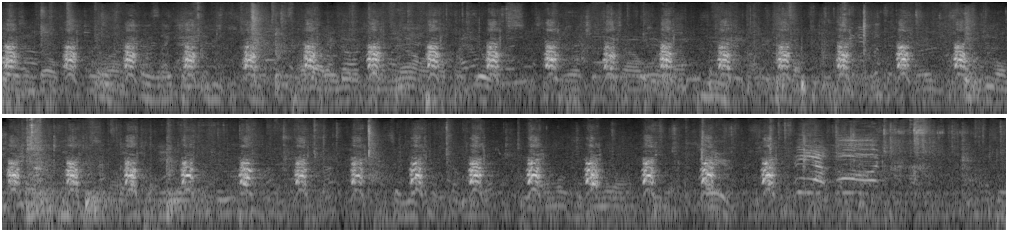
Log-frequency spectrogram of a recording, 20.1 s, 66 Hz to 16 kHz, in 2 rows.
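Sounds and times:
dog barking rhythmically: 0:00.0 - 0:17.9.

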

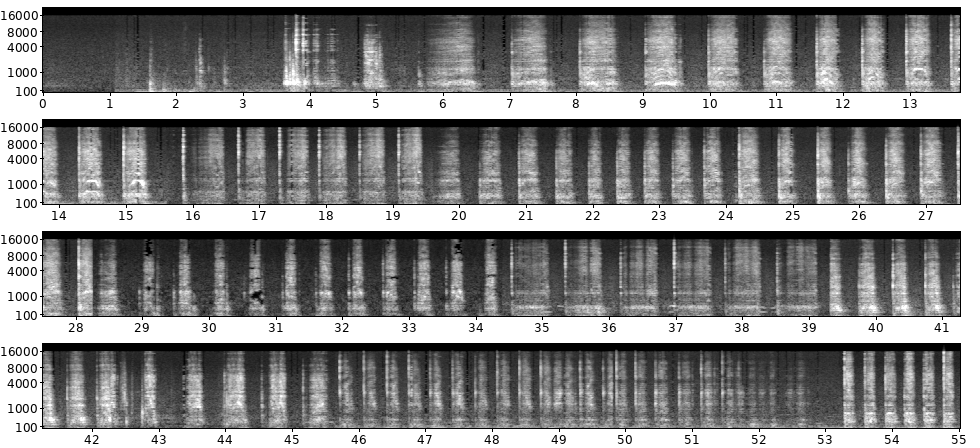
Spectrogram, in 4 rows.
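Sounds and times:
hand file rasping on metal: 0:05.8 - 0:55.0.

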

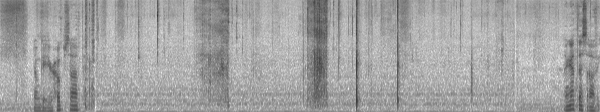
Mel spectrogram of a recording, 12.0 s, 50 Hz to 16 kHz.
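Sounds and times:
cardboard tearing: 0:03.9 - 0:04.7, 0:06.0 - 0:06.7.

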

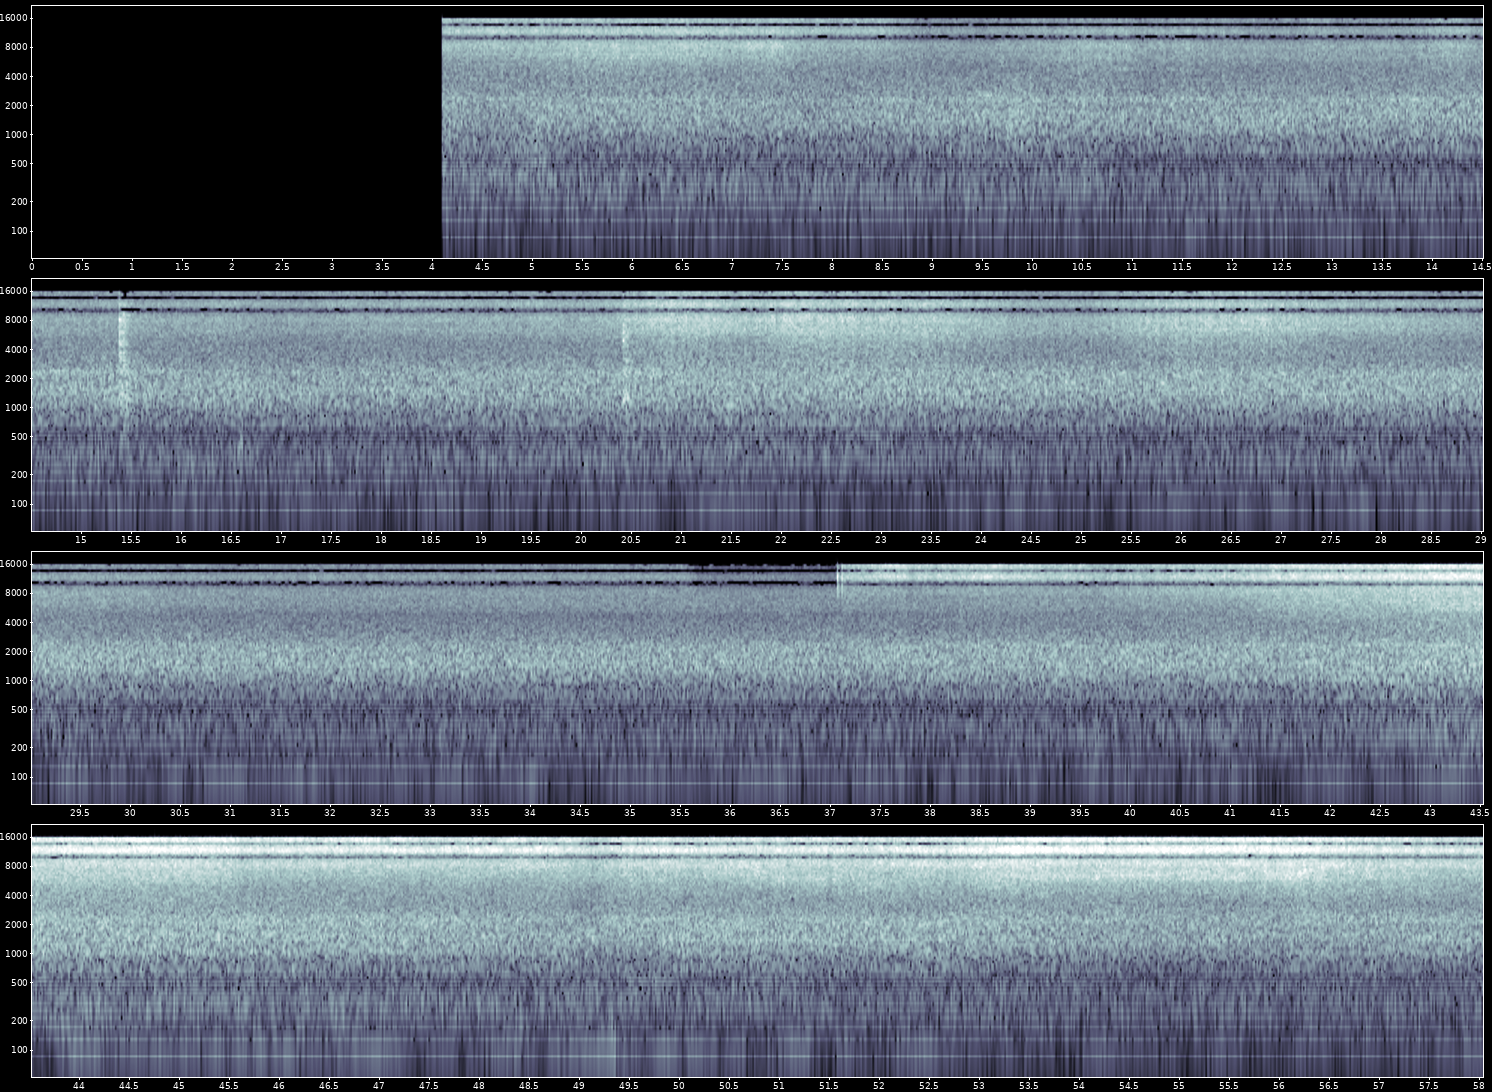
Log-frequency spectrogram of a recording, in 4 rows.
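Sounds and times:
water spray rushing: 0:37.0 - 0:58.0.

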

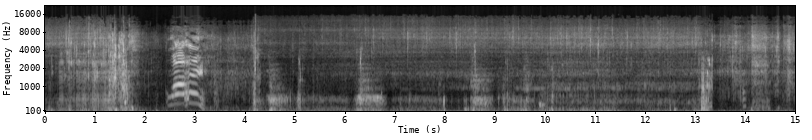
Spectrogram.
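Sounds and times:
muffled underwater rumble: 0:04.2 - 0:13.4.

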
